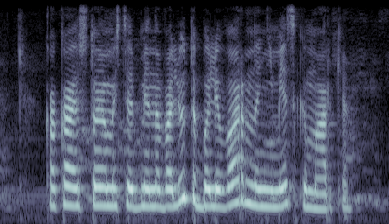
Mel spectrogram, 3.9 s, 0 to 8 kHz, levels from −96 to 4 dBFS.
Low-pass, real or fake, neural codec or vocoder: 7.2 kHz; real; none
